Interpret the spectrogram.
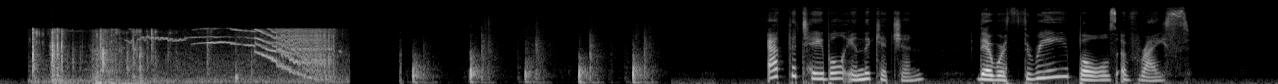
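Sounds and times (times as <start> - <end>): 
door creaking open with a long groaning squeal: 0.3 - 3.5
footsteps at walking pace: 4.1 - 6.7
speech: 7.9 - 12.0.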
